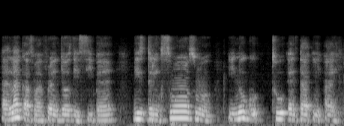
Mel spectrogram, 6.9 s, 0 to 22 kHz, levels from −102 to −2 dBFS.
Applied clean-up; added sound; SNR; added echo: none; none; none; reverberation time 0.2 s.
